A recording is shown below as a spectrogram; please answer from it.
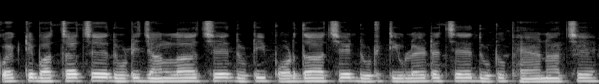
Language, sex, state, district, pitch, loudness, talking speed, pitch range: Bengali, male, West Bengal, Jalpaiguri, 150 Hz, -13 LUFS, 160 wpm, 145-155 Hz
